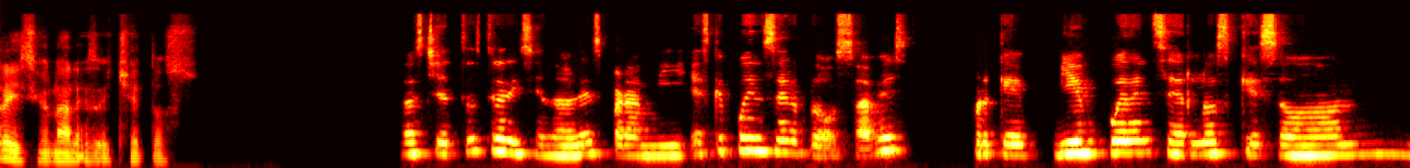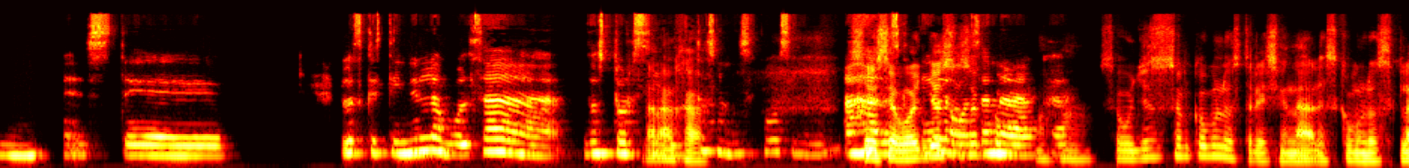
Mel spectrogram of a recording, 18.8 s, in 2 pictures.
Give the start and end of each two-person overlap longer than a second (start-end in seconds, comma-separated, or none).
15.0-16.6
